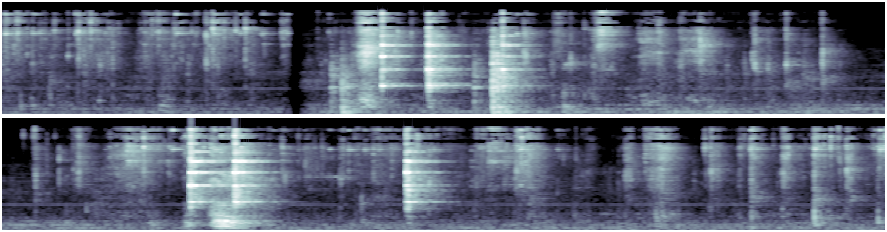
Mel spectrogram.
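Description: Sharp ringing clinks of metal rings and bracelets knocking against a glass bowl as a hand scoops curry, a cluster about three to five seconds in, another about eleven seconds in and a single one near thirteen seconds. Between them, quieter wet sounds of hand-eating and chewing.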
